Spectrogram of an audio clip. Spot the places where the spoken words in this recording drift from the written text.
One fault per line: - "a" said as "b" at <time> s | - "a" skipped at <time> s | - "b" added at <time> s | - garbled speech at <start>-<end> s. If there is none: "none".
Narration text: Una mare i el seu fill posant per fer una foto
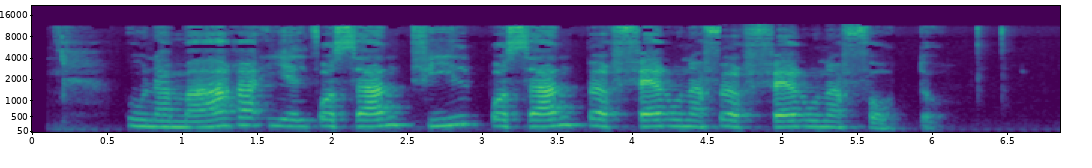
- "seu" said as "posant" at 2.0 s
- "per fer una" added at 4.6 s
